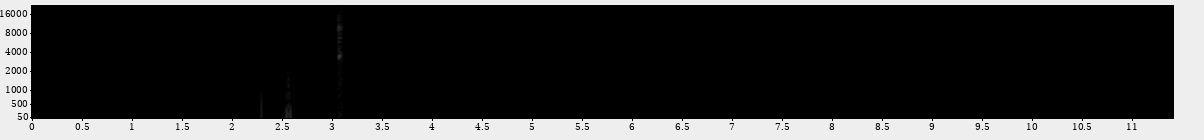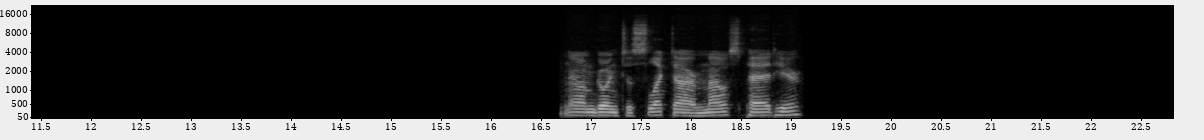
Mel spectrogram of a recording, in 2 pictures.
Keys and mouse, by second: 1.4 z, 1.6 z, 2.3 KP_Divide, 3.0 shift+z, 8.9 z, 9.2 z, 10.2-14.7 middle drag, 14.8-17.8 drag, 15.0 Tab, 16.7 ctrl+KP_Add, 17.8 KP_7, 18.1 z, 19.6 KP_Divide.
